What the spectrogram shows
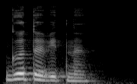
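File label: "гӧтӧвитны", Komi, female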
